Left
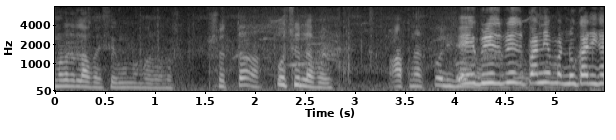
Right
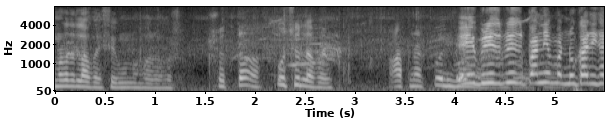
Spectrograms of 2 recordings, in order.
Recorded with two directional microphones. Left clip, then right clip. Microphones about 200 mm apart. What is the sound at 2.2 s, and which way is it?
Speech, 15° left (ahead or behind).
